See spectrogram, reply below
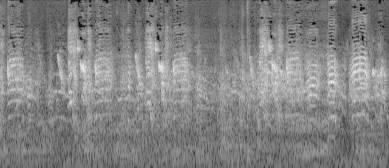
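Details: A captive English zebra finch pair, a black-face male and a dominant silver female, give rapid nasal, buzzy chirps and beeping notes in a busy, continuous chatter.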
